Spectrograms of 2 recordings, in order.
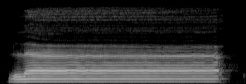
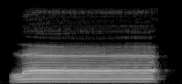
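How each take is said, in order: First: The vowel is held for six counts. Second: The vowel is held for four counts. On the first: "ça fait une durée six" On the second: "c'est une durée quatre"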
